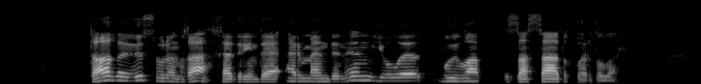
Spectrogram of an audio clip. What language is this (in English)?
Bashkir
